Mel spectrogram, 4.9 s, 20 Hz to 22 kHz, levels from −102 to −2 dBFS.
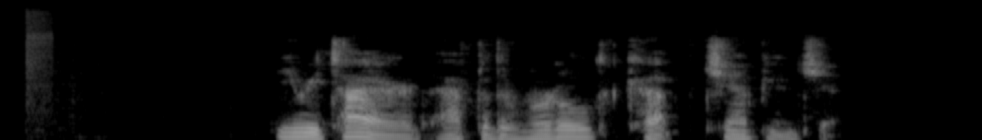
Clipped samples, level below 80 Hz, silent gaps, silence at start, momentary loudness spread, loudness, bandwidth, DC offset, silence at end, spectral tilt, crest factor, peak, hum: under 0.1%; -84 dBFS; 0.57-0.78 s, 0.91-1.22 s, 1.31-1.35 s, 3.41-3.52 s; 0.15 s; 12 LU; -50 LUFS; 7.6 kHz; under 0.1%; 0.75 s; -4.5 dB/octave; 22 dB; -28 dBFS; none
